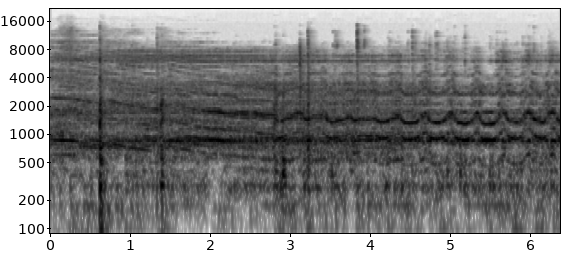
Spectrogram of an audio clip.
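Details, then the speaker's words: Battery-powered pill crusher with iffy old batteries, crushing one Tylenol: a thin, quiet motor whine wavers and sags as the pill is crushed, the motor dogging under load, and it would dog down more with 3–4 pills. "See, it's kind of dogging there. One pill at a time, it's not bad. We usually crush about 3 or 4 at a time, so it will dog down more the more load you got."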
